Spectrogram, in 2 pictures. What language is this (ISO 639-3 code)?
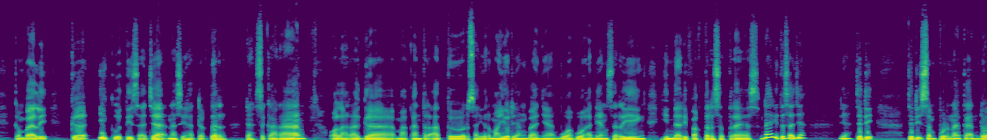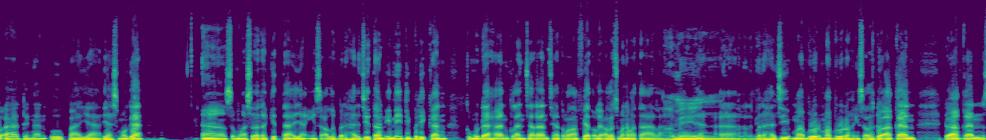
ind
